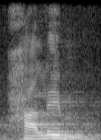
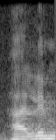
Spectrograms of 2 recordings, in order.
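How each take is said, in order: First: It begins with a harsher, throatier h sound. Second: It begins with a plain, light h sound. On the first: This is the original Arabic form of the name. "aslinya halim" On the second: This is the local Indonesian form of the name. "Karena di Indonesia tidak ada ha, maka jadi ha"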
